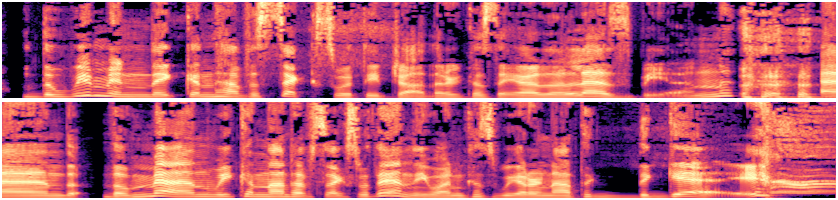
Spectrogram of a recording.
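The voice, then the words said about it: Imitates another person's accented voice. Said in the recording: “That was a really good accent I just did. ... No, that was really good.”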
